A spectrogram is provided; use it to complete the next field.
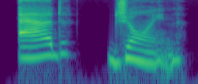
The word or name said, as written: adjoin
